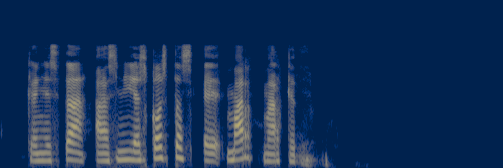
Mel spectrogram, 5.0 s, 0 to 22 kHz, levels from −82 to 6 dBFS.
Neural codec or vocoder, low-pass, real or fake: codec, 16 kHz, 2 kbps, FreqCodec, larger model; 7.2 kHz; fake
